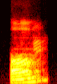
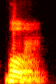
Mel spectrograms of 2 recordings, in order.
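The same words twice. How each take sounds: First: The first consonant has no puff of air. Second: The first consonant has a puff of air. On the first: The speaker calls it wrong. "like not" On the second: The speaker calls it right. "aspirated, with air coming out"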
